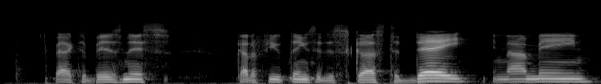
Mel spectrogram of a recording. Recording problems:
muffled; slightly; fading above 3.5 kHz

